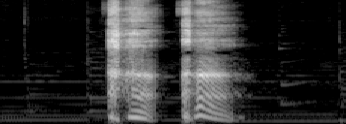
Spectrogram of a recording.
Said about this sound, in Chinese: 王氏清了清嗓子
